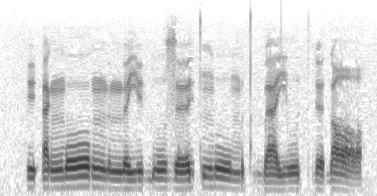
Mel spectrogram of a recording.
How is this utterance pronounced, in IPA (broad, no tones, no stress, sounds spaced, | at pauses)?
y ʔ æ ŋ͡m oː ŋ͡m ø m ø j y ɓ uː z øː tʲ ŋ͡m uː m o tʲ ɡ͡b æ j uː tʲ ɗ ø ɗ ɑ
